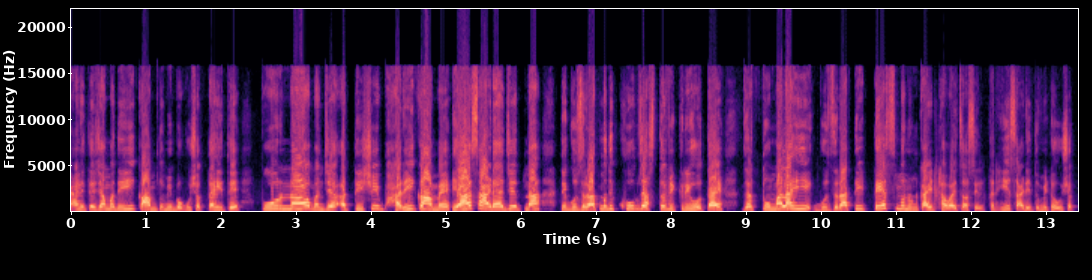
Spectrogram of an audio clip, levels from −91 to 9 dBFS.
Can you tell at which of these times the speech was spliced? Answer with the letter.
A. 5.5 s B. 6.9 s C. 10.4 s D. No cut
D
